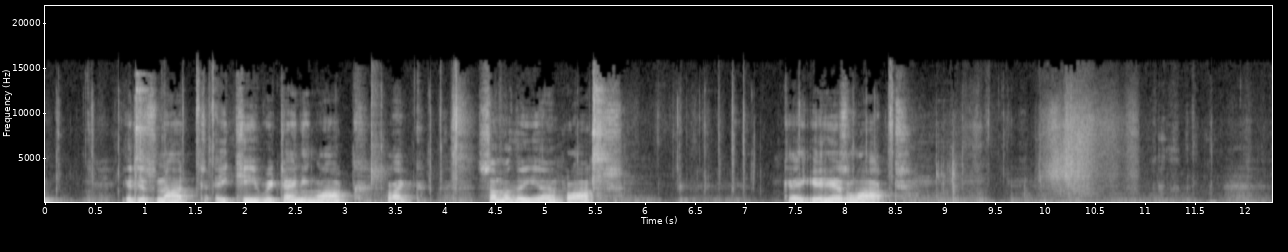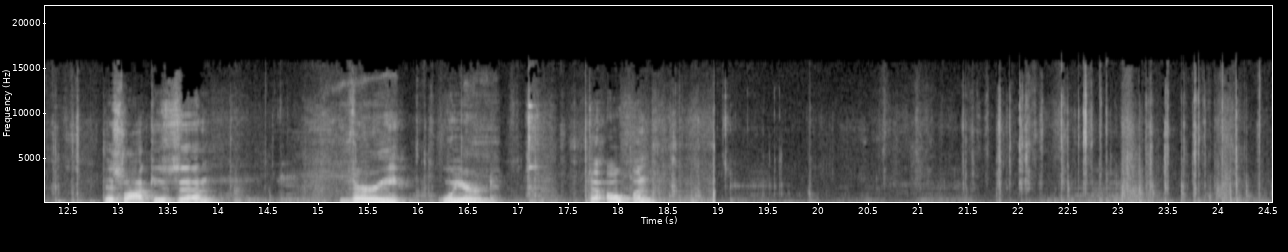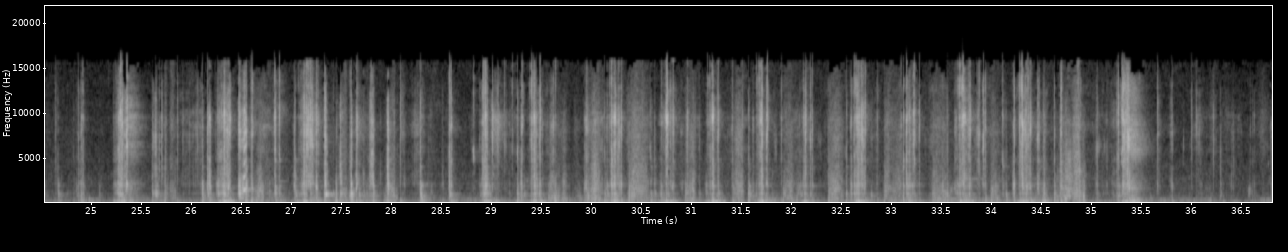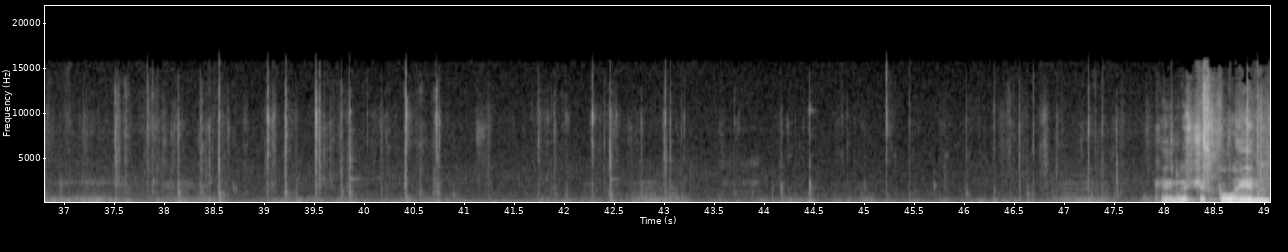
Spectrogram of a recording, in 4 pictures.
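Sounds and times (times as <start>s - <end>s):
padlock clicking and rattling: 6.5s - 7.2s, 21.4s - 40.8s.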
